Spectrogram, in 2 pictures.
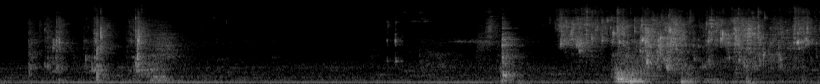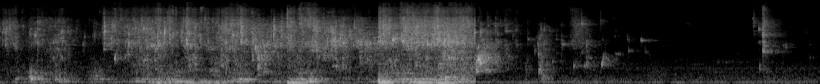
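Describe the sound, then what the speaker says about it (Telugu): Tuna fish pieces rubbed with salt and turmeric are rinsed in water, with scattered drips and splashes building into a longer rush of running, sloshing water before settling back to light drips. "ఉప్పు పసుపు వేసేసి నార్మల్గా గట్టిగా కలపకుండా నాకు కుదుపుకొని వాష్ చేసేసుకుంటే నీట్గా అయిపోతుంది"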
